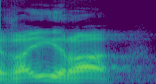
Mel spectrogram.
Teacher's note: لیکن بیٹا را پر زبر ہے، غیرہ، تو را کو پر کر کے پڑھیں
